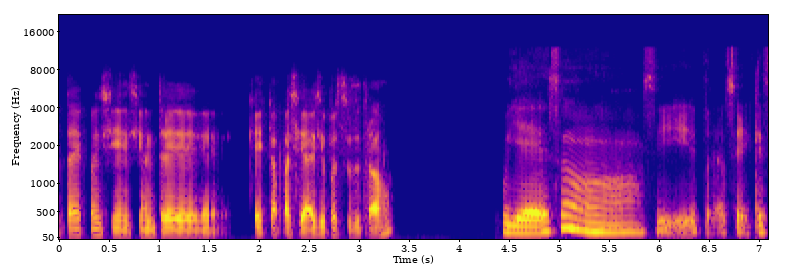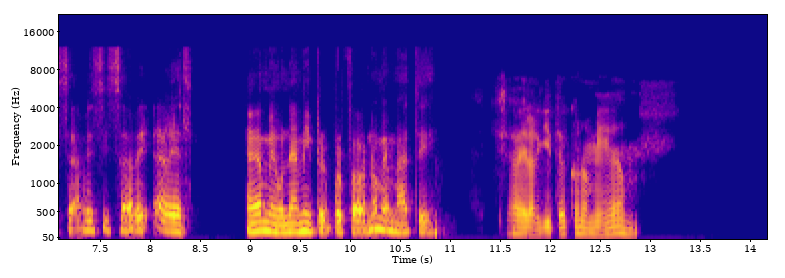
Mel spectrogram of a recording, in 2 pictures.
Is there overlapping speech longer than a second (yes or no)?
no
